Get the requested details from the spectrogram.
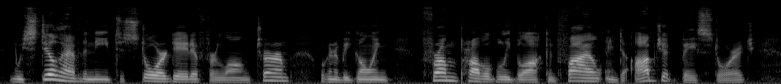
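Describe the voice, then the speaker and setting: In a plain, everyday voice of medium pitch, a man talks at a moderate pace with lively intonation and big swings in loudness, on a very clean recording with a silent background. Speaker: data analytics presenter. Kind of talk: technical explanation to camera, whiteboard tutorial. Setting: voice-over to screen drawing. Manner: casual, conversational, with frequent fillers.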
